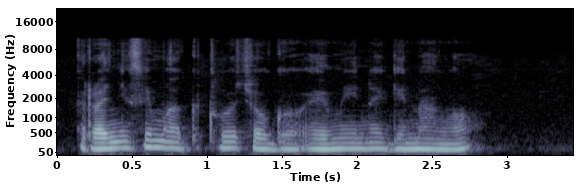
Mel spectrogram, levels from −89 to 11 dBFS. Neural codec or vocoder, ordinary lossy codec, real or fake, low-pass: vocoder, 22.05 kHz, 80 mel bands, WaveNeXt; none; fake; none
